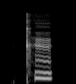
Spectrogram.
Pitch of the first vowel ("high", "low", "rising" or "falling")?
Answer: high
